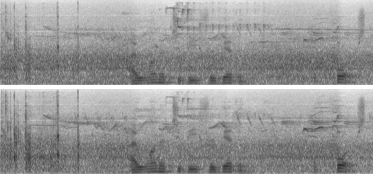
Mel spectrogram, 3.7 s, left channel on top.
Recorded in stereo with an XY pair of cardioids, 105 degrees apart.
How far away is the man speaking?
About 0.6 m.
